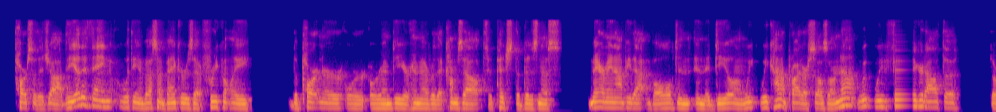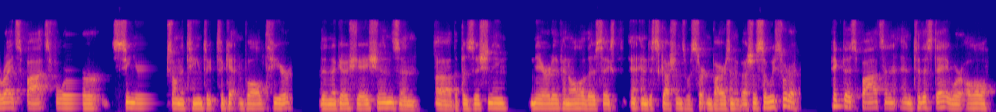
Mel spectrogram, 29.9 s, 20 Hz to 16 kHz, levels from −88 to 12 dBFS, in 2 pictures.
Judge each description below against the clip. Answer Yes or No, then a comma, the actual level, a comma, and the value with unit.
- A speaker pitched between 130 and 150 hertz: No, low, 115 Hz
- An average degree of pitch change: No, narrow, 2.3 semitones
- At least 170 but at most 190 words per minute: No, average, 200 wpm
